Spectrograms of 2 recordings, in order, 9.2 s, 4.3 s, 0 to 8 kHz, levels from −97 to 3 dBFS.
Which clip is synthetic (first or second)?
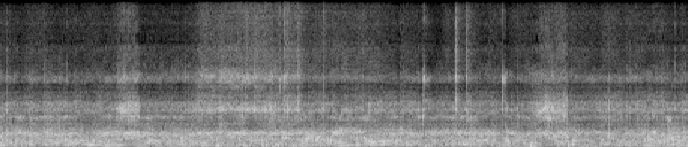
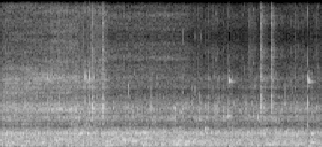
first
